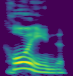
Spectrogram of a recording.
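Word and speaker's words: Coign: Syrup products and pay for it all with coined that's spelled c-o-i-g-n America's First Credit Card for conservatives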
